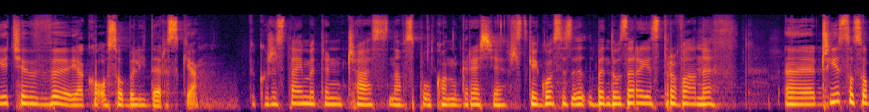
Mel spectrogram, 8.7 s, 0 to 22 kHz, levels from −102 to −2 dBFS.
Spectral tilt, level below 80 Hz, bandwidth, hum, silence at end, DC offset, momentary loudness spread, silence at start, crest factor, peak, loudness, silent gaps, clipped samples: -4 dB/octave; -58 dBFS; 14 kHz; none; 0 s; under 0.1%; 6 LU; 0 s; 18 dB; -4 dBFS; -20 LUFS; none; under 0.1%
